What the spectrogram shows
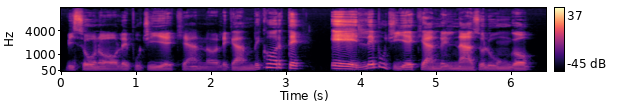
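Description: A man doing a calm, kindly fairy. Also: low voice, slow, heavily acted. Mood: gentle. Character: kind, gently stern fairy woman.

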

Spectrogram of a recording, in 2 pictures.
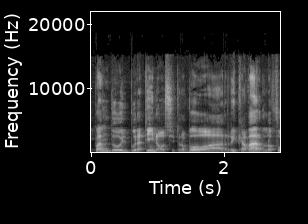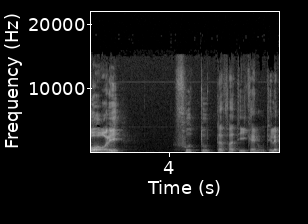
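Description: Guy reading a storybook aloud, slow, swings his voice all over. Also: mid-range voice. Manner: expressive, dramatic storytelling. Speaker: narrator.

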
